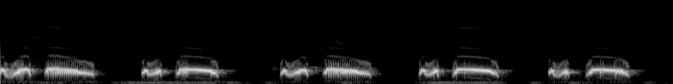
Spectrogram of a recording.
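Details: Spotted dove cooing in repeated full calling phrases, a short note followed by a longer, slightly falling coo.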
